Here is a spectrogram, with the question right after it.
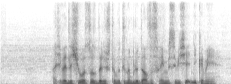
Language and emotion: Russian, angry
